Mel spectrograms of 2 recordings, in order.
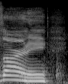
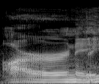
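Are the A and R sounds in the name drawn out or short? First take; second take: short; drawn out. First: The name is said softly with short sounds. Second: The name is said with drawn-out A and R sounds. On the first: The speaker calls it wrong. "still your cadence and your tone is a little too soft and sweet" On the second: The speaker calls it right. "elongate the A's and the R's in your first name"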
